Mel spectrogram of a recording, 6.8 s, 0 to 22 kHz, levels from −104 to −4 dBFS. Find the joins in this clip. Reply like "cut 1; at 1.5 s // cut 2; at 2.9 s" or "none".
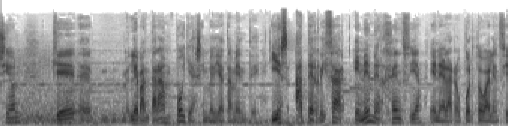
cut 1; at 5.7 s

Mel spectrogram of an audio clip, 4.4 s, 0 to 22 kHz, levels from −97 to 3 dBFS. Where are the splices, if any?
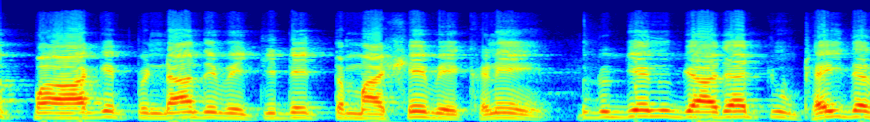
cut 1; at 2.9 s

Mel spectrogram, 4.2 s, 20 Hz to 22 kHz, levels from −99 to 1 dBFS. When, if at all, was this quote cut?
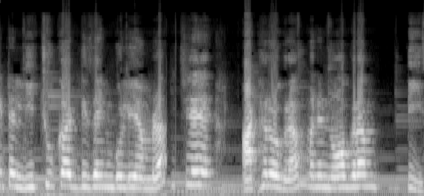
cut 1; at 1.8 s

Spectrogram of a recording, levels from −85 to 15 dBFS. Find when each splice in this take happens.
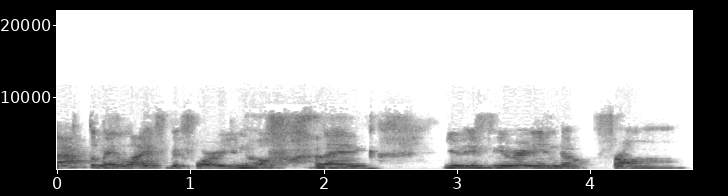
none

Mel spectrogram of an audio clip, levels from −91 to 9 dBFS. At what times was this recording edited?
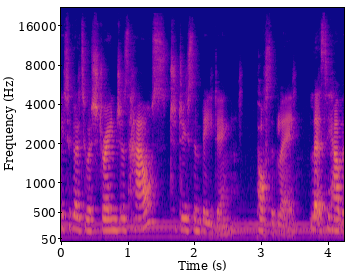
none

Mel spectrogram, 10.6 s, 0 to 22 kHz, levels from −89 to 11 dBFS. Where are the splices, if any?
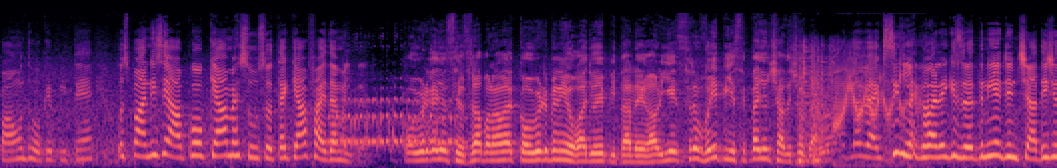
cut 1; at 4.0 s // cut 2; at 8.6 s

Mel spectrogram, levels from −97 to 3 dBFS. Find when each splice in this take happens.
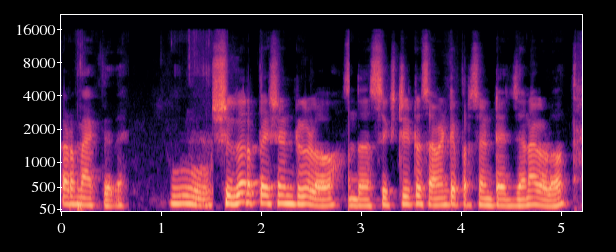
cut 1; at 1.2 s // cut 2; at 2.8 s

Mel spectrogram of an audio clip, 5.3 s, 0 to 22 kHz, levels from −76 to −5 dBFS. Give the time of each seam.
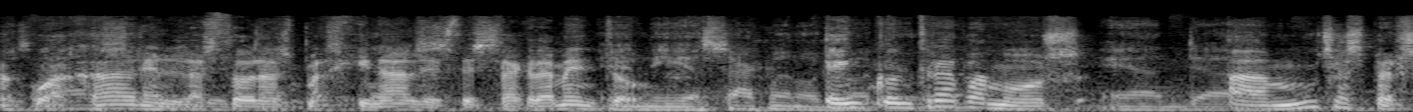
none

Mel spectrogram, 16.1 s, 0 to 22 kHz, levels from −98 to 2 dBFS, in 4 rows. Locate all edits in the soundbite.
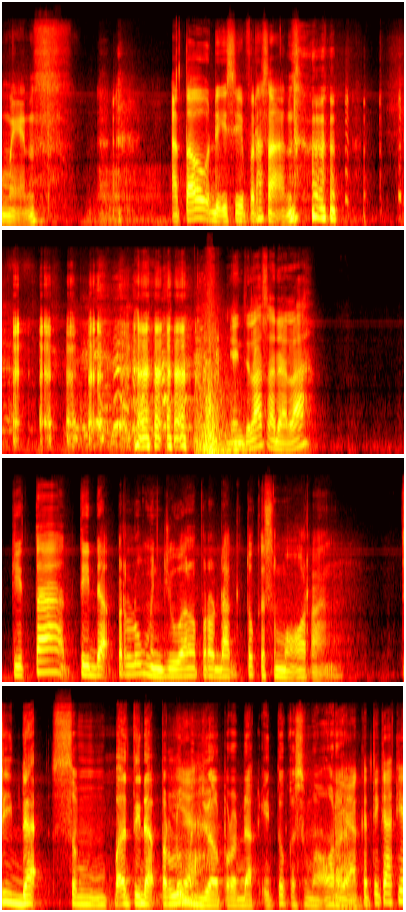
cut 1; at 6.1 s

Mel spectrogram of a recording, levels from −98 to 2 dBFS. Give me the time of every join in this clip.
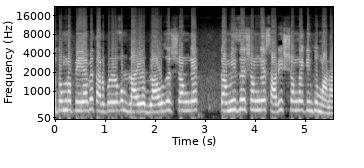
none

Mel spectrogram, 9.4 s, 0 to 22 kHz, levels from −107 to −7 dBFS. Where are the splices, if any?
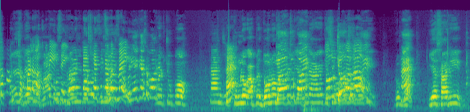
cut 1; at 2.9 s

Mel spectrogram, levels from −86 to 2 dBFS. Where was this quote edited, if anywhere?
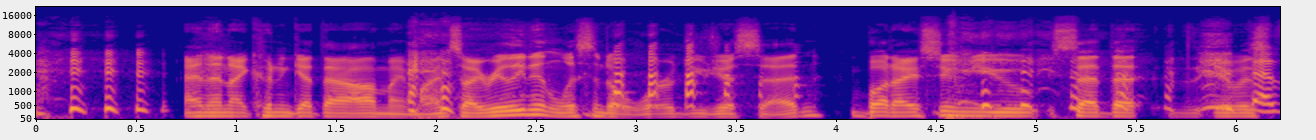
cut 1; at 4.0 s

